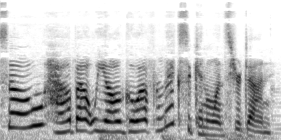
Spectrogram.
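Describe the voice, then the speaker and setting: A playful, chatty teammate talks in a bright, fairly high voice. She sounds enthusiastic and friendly, in video game style, with light music underneath. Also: sing-song, fairly quick, exaggerated voice. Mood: friendly, teasing. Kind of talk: English video game voice acting.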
